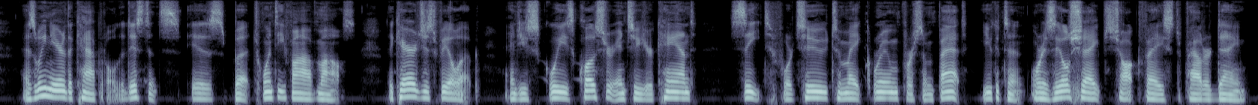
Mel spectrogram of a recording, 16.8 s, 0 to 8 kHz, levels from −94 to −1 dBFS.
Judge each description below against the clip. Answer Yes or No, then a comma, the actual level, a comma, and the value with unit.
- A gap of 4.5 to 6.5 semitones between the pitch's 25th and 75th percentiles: No, average, 3.3 semitones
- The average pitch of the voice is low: Yes, low, 125 Hz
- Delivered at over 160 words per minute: No, average, 145 wpm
